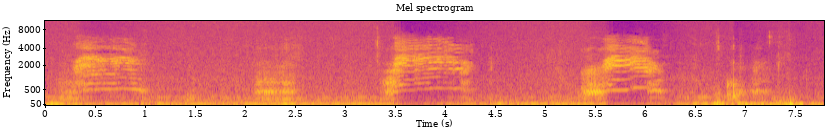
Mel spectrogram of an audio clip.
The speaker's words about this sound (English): Now, here's the same cat asking for attention, wanting to be picked up.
